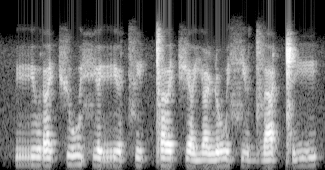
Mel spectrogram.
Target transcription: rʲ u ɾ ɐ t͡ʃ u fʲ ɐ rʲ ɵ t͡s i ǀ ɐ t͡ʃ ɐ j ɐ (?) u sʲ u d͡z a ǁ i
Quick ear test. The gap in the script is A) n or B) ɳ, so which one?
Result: B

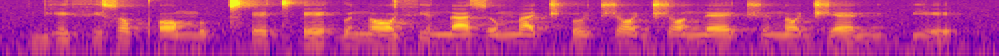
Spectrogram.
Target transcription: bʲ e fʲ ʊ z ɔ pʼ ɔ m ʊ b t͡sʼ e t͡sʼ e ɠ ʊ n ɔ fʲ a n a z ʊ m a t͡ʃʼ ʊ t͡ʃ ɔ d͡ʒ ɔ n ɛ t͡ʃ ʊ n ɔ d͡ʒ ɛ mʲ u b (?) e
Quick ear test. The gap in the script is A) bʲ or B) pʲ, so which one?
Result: B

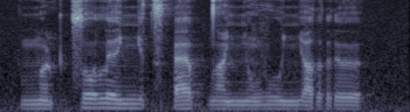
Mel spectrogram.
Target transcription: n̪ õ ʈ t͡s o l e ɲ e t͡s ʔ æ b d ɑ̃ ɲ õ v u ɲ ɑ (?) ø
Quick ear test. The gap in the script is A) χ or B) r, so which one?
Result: B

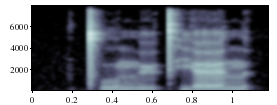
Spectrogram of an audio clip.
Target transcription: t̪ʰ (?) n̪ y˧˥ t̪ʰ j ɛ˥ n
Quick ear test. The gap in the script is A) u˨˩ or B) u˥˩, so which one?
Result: B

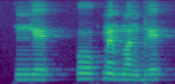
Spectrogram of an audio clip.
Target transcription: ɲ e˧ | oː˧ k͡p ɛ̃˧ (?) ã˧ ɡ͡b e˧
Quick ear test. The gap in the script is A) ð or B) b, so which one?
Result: B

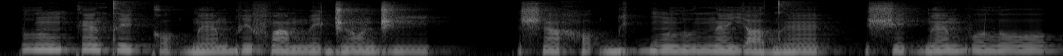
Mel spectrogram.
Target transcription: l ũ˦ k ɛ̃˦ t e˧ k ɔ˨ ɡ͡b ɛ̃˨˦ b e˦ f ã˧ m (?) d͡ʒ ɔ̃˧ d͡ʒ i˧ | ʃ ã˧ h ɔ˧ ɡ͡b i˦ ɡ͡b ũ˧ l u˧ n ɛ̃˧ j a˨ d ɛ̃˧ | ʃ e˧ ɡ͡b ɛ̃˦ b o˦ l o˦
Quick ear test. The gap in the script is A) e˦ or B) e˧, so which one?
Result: B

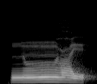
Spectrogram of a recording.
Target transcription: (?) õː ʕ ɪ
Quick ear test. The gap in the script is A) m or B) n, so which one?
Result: B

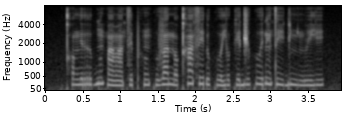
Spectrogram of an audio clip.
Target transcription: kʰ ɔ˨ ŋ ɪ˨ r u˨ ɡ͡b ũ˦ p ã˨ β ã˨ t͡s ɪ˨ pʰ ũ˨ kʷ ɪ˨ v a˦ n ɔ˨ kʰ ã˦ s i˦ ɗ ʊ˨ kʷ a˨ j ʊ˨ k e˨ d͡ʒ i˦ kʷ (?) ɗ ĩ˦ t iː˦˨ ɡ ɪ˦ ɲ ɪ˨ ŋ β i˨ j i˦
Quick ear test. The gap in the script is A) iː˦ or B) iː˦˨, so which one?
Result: A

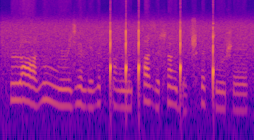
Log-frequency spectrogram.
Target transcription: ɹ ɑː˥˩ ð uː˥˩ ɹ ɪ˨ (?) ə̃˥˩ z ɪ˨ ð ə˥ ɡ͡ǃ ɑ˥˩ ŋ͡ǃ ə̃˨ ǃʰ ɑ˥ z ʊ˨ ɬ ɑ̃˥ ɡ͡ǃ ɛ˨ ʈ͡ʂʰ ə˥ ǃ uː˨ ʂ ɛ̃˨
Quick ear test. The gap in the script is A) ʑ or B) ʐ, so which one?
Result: A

